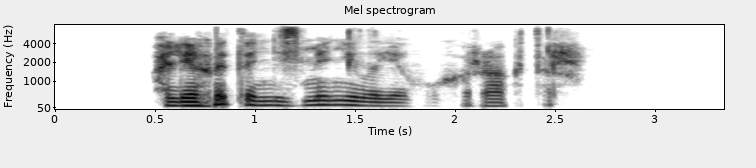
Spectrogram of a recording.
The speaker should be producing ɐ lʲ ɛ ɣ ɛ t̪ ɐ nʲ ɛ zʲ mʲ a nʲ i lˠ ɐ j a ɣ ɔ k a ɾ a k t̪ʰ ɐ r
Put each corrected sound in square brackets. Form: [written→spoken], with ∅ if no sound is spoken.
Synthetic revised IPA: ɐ lʲ ɛ ɣ ɛ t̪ ɐ nʲ ɛ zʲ mʲ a nʲ i lˠ ɐ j a ɣ ɔ [k→x] a ɾ a k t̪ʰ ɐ r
